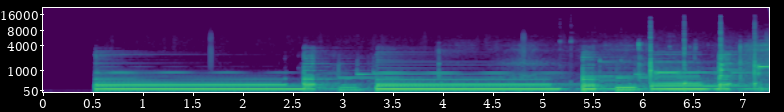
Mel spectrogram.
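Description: The instrumental intro of the closing song on a WFMU radio show opens with loud, sustained distorted chords that hold, break briefly and shift to new chords, with brighter accents creeping in toward the end. No voices.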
